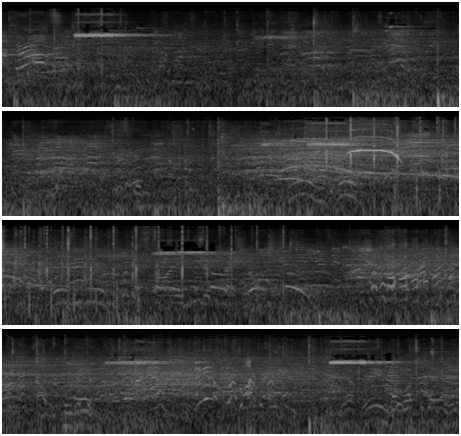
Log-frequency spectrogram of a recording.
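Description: A referee's whistle blows sharply several times.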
